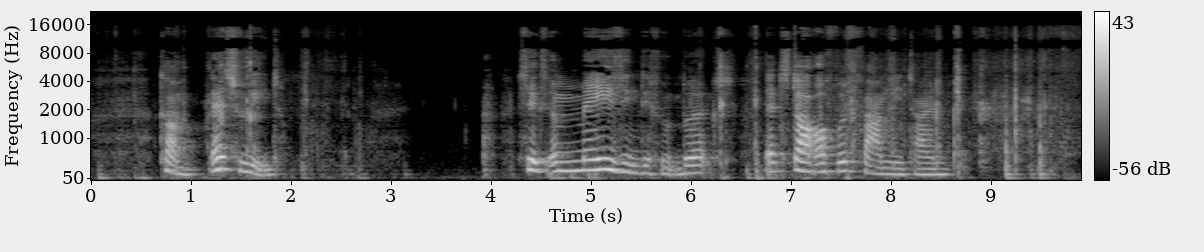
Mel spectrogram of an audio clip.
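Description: A cardboard sleeve slides and rustles against a box.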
